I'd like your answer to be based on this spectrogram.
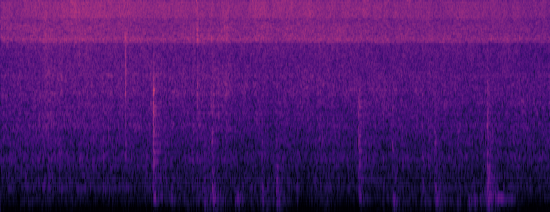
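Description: Vegetables sauté in a hot pan beside bok choy, a steady hissing sizzle broken by occasional stirring scrapes and clicks, quiet and close with no voices.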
